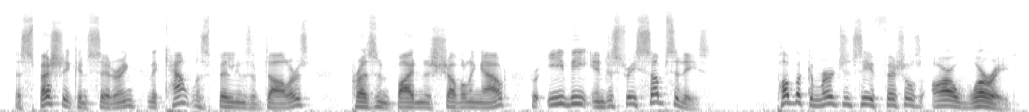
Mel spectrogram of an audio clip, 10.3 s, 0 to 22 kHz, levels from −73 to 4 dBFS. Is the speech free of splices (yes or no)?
yes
